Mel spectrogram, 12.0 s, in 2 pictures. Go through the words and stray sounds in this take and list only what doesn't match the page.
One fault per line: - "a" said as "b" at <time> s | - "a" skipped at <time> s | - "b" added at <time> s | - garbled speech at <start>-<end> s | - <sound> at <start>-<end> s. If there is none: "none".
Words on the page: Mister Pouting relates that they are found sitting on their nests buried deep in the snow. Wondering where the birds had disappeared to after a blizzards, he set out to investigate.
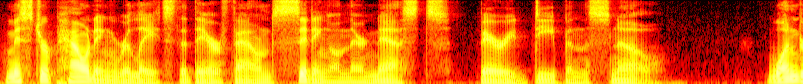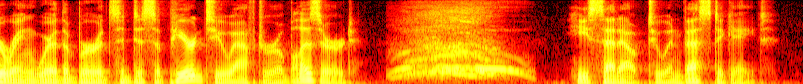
- "blizzards" said as "blizzard" at 8.2 s
- breath at 8.9-10.1 s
